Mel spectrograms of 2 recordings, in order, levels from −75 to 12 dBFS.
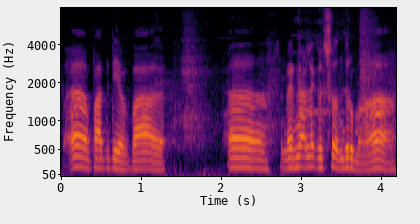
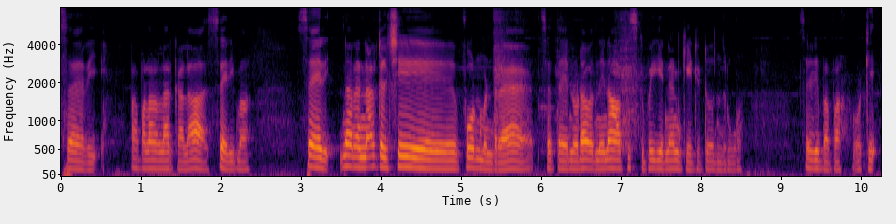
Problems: background sounds at intervals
